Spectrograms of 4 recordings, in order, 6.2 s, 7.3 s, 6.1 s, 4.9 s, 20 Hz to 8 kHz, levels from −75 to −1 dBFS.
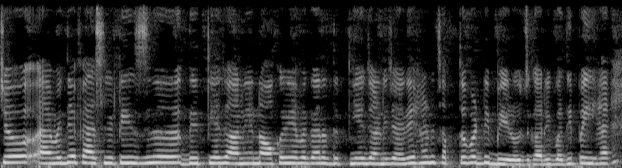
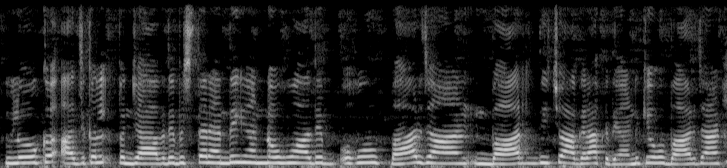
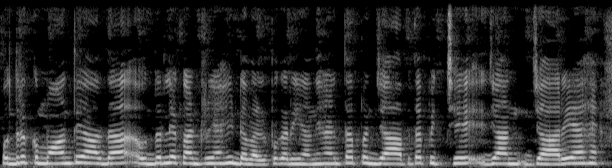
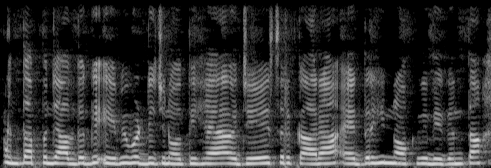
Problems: constant background noise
